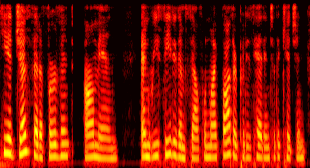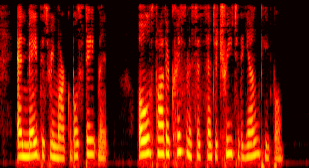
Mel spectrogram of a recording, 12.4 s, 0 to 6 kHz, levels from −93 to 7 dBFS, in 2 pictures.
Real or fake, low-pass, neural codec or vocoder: real; 5.4 kHz; none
